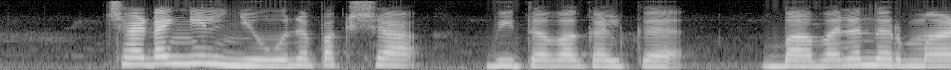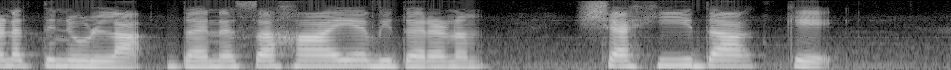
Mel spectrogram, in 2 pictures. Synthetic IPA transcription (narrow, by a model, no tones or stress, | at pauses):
t͡ɕɐɽɐŋːilnjuːnɐbɐkʂɐ | ʋid̪ɐʋɐɣɐɭkɨ | bʱɐʋɐnɐnirmaːɳɐt̪ːinuɭːɐd̪ɐnɐsɐɦaːjɐʋiðɐɾɐɳɐm | ɕɐhiːd̪aːke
